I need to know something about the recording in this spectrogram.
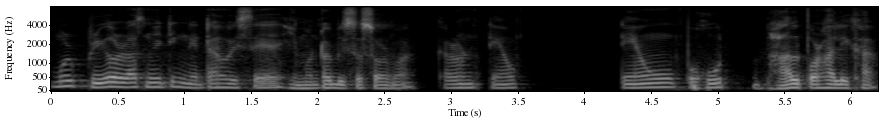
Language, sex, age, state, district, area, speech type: Assamese, male, 18-30, Assam, Biswanath, rural, spontaneous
